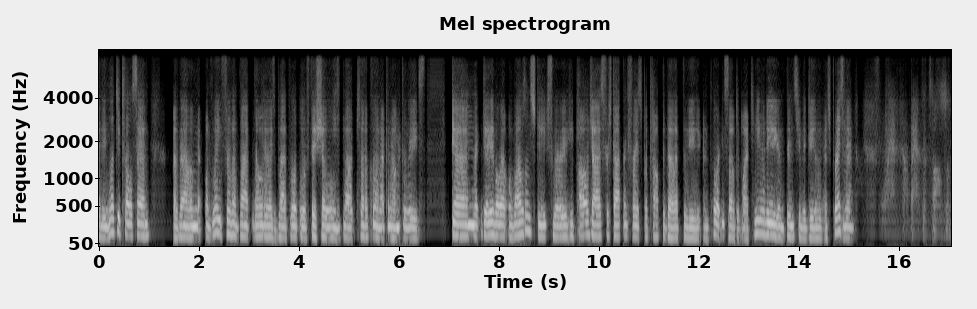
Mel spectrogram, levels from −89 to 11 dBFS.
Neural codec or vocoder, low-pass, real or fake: codec, 16 kHz, 0.5 kbps, FreqCodec, smaller model; 7.2 kHz; fake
